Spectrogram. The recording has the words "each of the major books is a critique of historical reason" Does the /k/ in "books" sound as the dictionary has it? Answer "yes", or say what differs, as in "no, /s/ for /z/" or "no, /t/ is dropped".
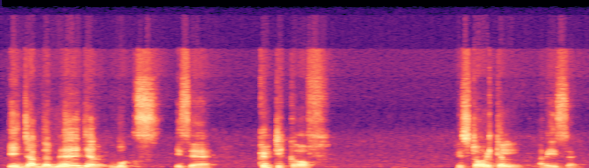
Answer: yes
